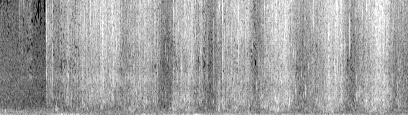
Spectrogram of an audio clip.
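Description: Wet, sloshing steps wade through a river, a steady rhythm of splashes and squishes about once a second, with a constant hiss of moving water underneath.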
